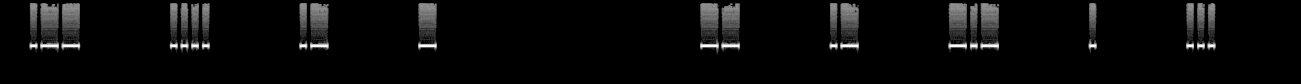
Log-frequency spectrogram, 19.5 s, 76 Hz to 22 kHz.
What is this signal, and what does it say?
Morse code, heard as a keyed tone, about 15 wpm, spaced as for 5 wpm, 1000 Hz. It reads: WHAT MAKES
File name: qotdfiles / 5wpm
